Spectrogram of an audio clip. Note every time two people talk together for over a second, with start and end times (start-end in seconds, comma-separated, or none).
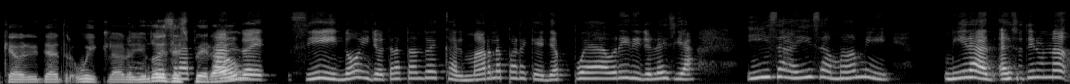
1.2-2.5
